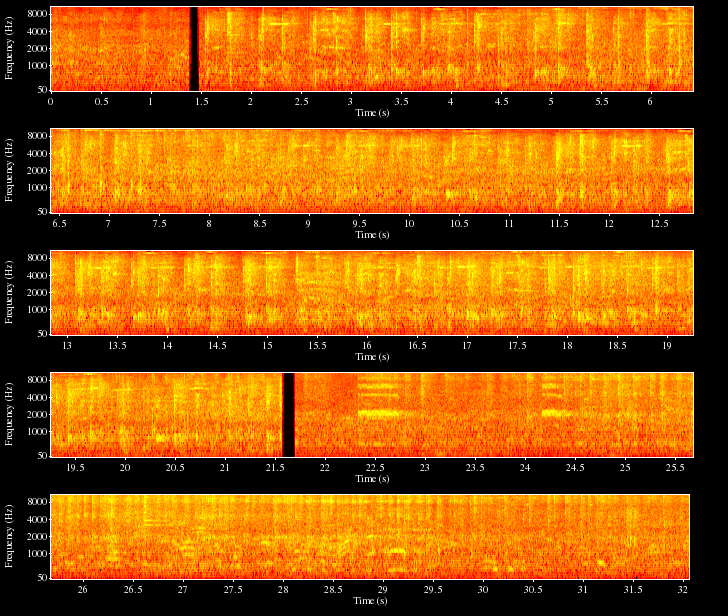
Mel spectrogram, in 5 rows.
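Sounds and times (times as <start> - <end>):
wagon wheels rattling: 0.4 - 32.0
horse hooves clip-clopping on pavement: 1.5 - 21.9, 22.6 - 32.0.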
